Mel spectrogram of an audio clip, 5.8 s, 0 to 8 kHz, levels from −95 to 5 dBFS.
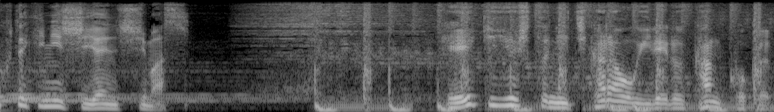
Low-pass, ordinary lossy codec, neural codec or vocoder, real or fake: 7.2 kHz; none; none; real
